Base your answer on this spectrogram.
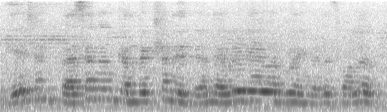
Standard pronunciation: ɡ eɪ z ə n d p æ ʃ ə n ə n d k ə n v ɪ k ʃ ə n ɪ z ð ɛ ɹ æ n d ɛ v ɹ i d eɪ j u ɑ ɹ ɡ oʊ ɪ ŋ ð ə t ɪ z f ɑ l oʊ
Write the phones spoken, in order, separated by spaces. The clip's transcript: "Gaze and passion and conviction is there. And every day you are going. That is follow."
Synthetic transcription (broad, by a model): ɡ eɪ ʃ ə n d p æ s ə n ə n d k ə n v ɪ k ʃ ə n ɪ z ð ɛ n ɛ v ɹ i d eɪ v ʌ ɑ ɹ ɡ oʊ ɪ ŋ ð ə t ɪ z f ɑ l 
